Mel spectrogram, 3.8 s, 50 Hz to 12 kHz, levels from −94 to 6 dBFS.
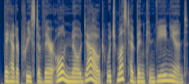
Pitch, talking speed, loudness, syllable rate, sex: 185 Hz, 220 wpm, -15 LUFS, 4.4 syllables/s, female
